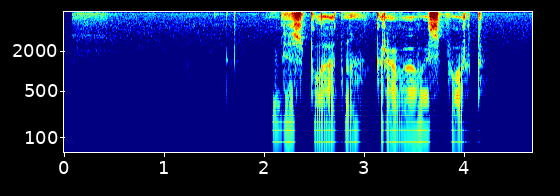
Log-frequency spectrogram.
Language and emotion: Russian, sad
